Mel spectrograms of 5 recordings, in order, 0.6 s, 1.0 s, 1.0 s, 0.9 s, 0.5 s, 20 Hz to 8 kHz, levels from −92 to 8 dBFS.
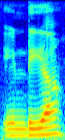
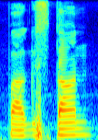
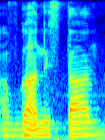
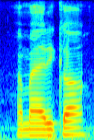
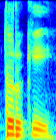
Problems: none marked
